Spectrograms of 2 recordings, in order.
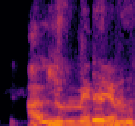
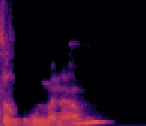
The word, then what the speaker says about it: aluminium: Aluminium is the right way to say aluminium because it is aluminium. – Now it's aluminum. – It's not aluminum.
